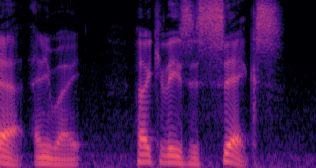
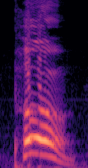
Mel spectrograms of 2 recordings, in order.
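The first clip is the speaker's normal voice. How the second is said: explosive high, very loud boom; cannon boom; 19 dB louder than usual. Retold or imitated. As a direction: burst it out like a cannon going off. Imitating the glitter cannon firing.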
